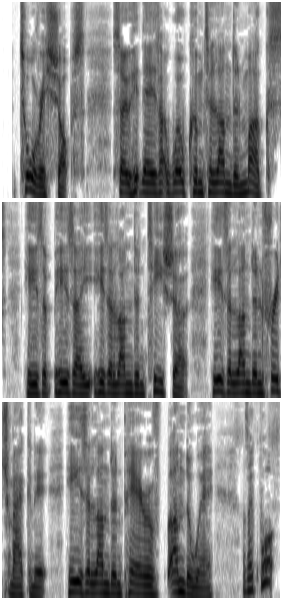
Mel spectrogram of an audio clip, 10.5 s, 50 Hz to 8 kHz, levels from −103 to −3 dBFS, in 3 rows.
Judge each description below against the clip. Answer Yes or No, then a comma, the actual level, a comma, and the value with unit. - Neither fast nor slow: Yes, average, 185 wpm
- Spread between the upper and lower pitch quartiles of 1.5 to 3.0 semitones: Yes, narrow, 2.4 semitones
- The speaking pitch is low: No, medium, 145 Hz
